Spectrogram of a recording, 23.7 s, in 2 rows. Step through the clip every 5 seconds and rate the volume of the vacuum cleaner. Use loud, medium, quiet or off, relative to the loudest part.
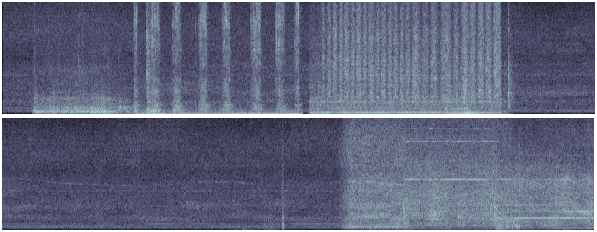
quiet, quiet, quiet, medium, loud.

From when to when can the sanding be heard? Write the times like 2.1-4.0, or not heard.
2.6-10.0.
